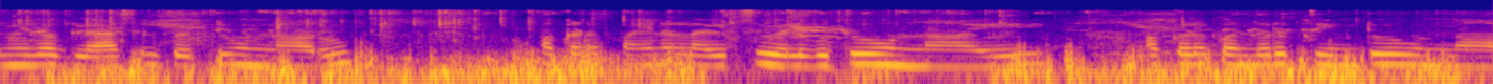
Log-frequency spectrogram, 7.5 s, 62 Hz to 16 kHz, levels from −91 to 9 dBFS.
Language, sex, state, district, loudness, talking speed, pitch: Telugu, female, Andhra Pradesh, Annamaya, -15 LUFS, 105 wpm, 205 Hz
